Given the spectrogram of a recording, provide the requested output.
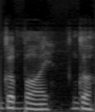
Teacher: Go, good boy, go. We take away the duh sound and replace with the glottal stop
